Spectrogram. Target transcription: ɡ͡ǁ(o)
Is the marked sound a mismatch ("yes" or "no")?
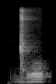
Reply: no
